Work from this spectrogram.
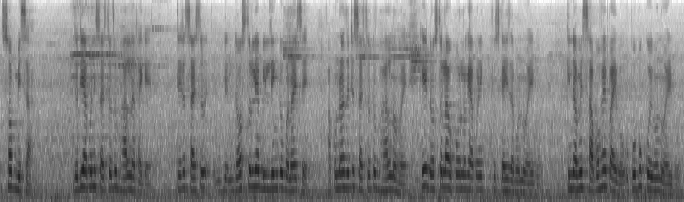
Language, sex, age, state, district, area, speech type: Assamese, female, 60+, Assam, Tinsukia, rural, spontaneous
